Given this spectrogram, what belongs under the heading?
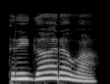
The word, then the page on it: ತ್ರಿಗಾರವ: tri gārava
